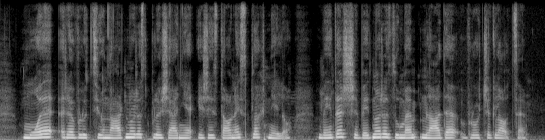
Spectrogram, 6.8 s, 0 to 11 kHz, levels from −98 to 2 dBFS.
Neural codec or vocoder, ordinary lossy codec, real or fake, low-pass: none; none; real; none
